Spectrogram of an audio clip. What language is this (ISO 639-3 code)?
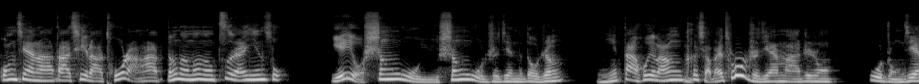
zho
